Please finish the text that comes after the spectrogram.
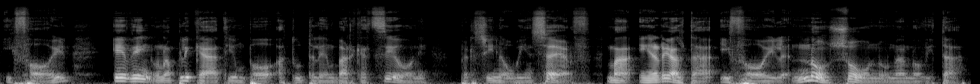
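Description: A man with an Italian accent, explaining yacht design in an unhurried, informal voice-over over pictures. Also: sits low. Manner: unhurried and explanatory, addresses viewers with "vedete".

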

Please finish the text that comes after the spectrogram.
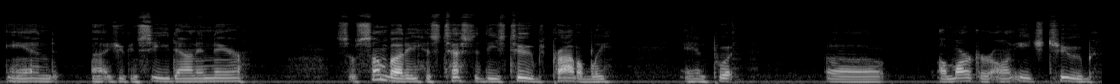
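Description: A man's voice: mid-range voice, creaky, a little mellow, husky. A middle-aged American man hosting a casual hands-on repair demonstration, hesitant and thinking aloud as he works. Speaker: host of a vintage radio repair channel. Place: indoor workshop with electronics benches.

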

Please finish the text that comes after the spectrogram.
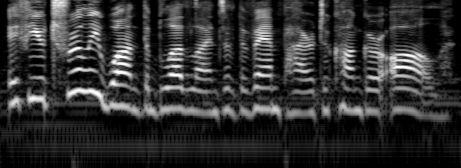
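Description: A woman voicing a defiant male vampire duke in chains, shouting scornfully at his captors in an audiobook. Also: fairly high pitch, normal speed, soft background music, lightly acted. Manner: loud, shouting, scornful laughter.

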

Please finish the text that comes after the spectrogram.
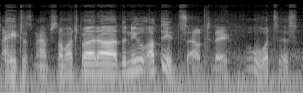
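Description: Higher-pitched young man streaming a game. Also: lively intonation, moderate pace, over music. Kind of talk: casual gameplay commentary. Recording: noisy stream with game sounds.

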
